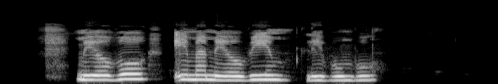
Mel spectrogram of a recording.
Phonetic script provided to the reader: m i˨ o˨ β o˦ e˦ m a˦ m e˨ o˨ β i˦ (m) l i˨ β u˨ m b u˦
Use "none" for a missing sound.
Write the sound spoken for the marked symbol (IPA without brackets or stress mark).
m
